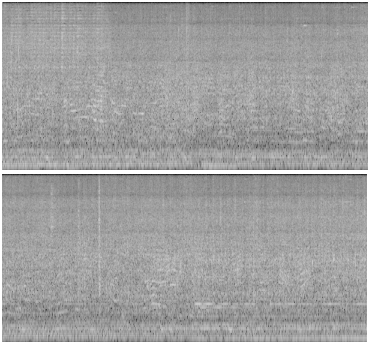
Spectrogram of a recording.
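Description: Long-tail boat engine running steadily as a low drone, with indistinct voices of people chatting over it.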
